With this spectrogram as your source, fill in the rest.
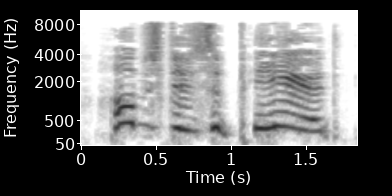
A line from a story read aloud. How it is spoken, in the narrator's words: she screamed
